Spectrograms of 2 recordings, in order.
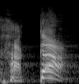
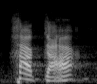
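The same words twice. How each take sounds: First: The stress is on the last syllable. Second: The stress is on the first syllable.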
